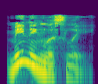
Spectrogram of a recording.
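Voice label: "meaninglessly", British English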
